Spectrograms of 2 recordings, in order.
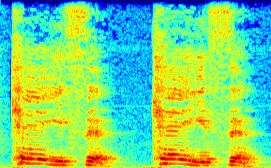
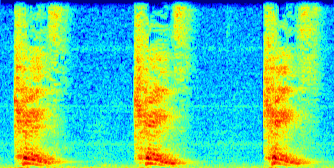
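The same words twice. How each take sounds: First: "케이스" slowly split into three full syllables; Korean three-syllable case. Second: "케이스" as one falling syllable with a voiceless final s; one-syllable English case. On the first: Teacher showing how Hangul writes it, slow separate syllables. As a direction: spell out "케이스" slowly, each syllable voiced. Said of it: "이렇게 삼 음절로 쓰이지만". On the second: Teacher drilling English case for learners, single falling syllable. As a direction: burst the k and run "케이스" into one sound. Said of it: "요렇게 발음이 되는데". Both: Shown as a demonstration.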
